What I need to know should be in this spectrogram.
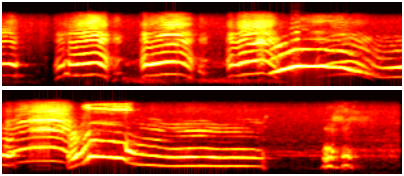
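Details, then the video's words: Dog howling while a baby cries: a series of drawn-out, wavering tonal howls, several short arched ones followed by longer sliding notes that fall and level off, with rich harmonics, then a brief final yelp. "Dog sings while the baby cries"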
